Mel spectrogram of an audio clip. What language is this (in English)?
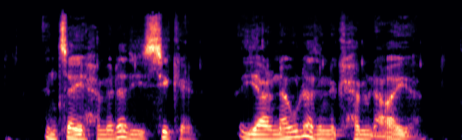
Kabyle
